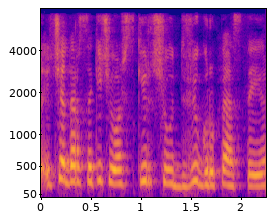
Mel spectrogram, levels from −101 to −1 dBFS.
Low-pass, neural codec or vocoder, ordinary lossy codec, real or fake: 7.2 kHz; none; AAC, 48 kbps; real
